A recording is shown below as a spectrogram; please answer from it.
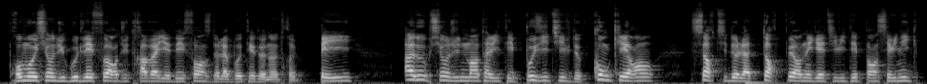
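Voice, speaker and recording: A man's voice: a little high, a bit bright. A man hosting a prepared solo talk show, delivering an opinionated, provocative monologue with wordplay asides and frequent hesitations. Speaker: show host.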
